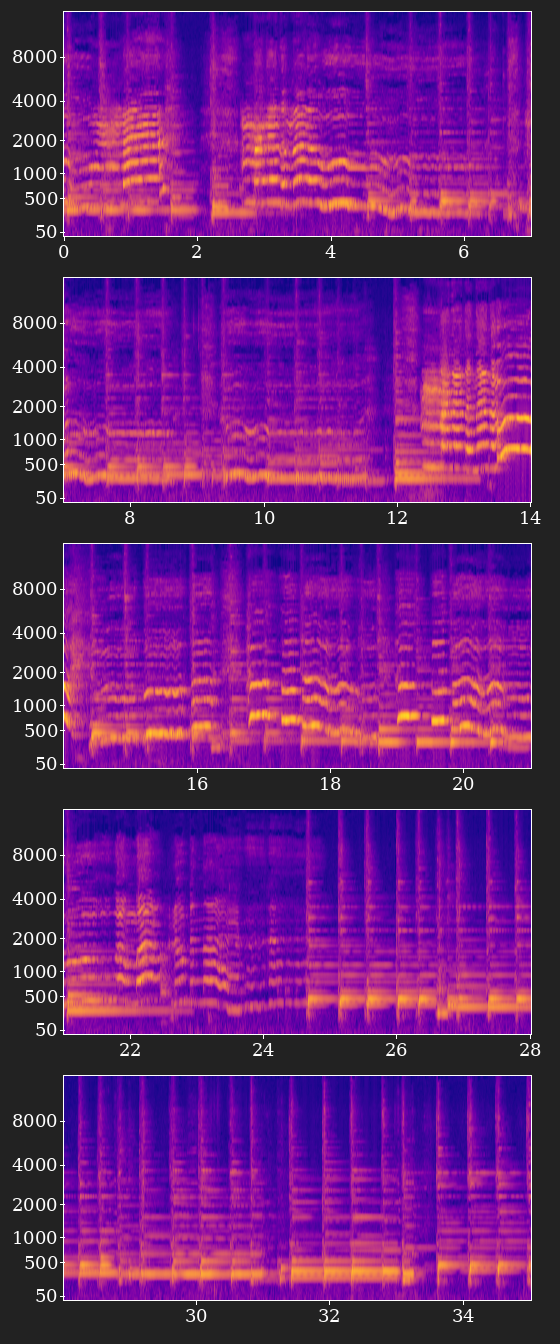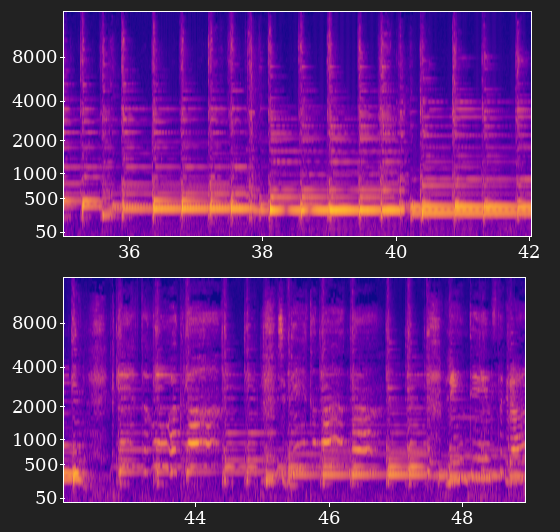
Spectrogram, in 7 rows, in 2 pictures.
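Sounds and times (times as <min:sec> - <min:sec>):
woman singing: 0:00.0 - 0:25.2, 0:37.5 - 0:48.9
strummed ukulele: 0:00.0 - 0:48.9.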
